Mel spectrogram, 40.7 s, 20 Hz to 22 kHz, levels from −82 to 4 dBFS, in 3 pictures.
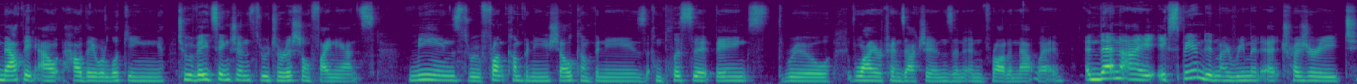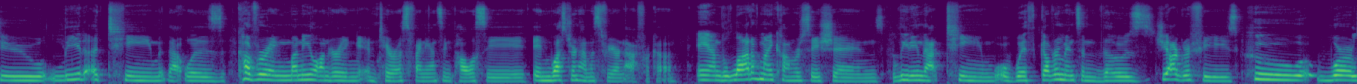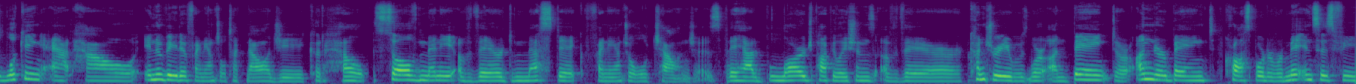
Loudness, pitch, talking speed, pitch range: -24 LUFS, 195 Hz, 150 wpm, 180-215 Hz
